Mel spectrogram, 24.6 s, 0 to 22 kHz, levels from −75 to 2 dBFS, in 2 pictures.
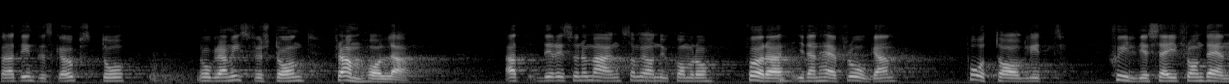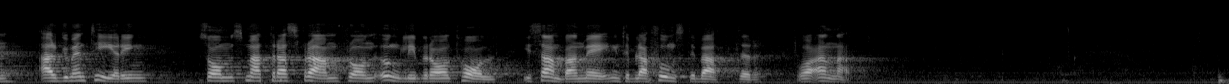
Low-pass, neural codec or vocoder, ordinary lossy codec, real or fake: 7.2 kHz; none; none; real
